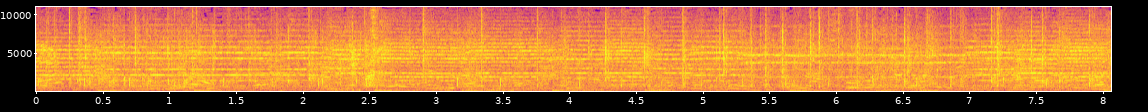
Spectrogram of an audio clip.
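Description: Scottish bagpipes playing a tune over their steady drones, with a drum beating roughly twice a second underneath.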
